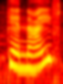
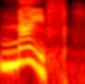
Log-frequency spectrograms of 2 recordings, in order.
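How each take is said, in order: First: It starts with a k sound before the n. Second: It starts directly with the n sound. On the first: The speaker calls it wrong. "इसको कैनाइफ तो कभी नहीं बोलते हैं" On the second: The speaker calls it right. "हम लोग क्या बोलते हैं?"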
